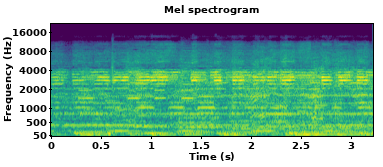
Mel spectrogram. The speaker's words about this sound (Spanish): Y mira, acá, de hecho, aquí pueden escuchar también el sonido ambiente también de los vehículos que están pasando con los bocinazos.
